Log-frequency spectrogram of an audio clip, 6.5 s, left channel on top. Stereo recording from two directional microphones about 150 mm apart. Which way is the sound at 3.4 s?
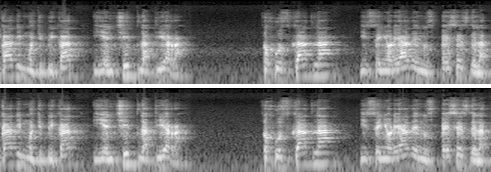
20° left (ahead or behind).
